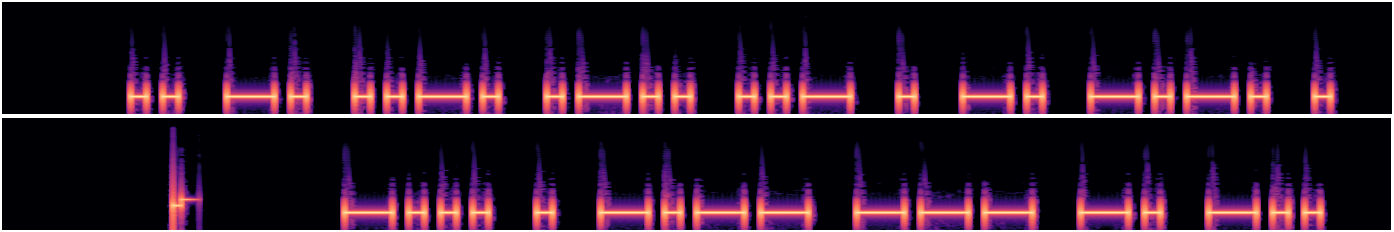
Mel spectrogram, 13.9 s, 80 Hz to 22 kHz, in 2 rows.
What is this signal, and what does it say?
Morse code, heard as a keyed tone, about 15 wpm, 700 Hz. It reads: INFLUENCE BEYOND
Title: Sentences from Top 1100 Words - New Word Drill Alt - 15wpm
